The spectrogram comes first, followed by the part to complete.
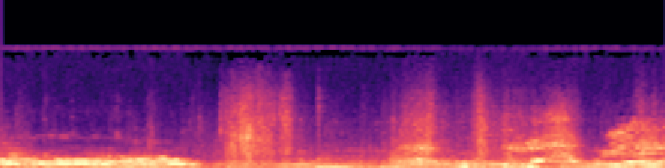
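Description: A high voice calling out a long, falling 'oooh' in the first second, followed by shorter, rising and falling exclamations near the end.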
